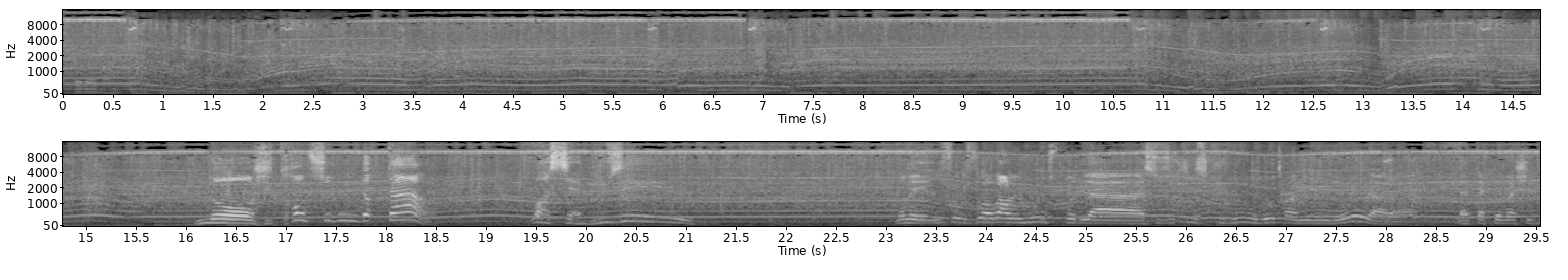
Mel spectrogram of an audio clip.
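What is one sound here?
A rally car engine revs and roars, rising and falling as gears change.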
